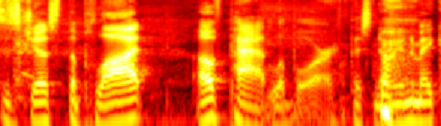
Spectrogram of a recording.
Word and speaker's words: Patlabor: It's just funny because I started saying it Pat labor, and people were like, "Oh, are you sure that's the right way to say it?" And I'm like, "The answer is yes.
